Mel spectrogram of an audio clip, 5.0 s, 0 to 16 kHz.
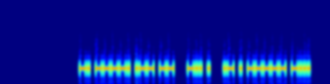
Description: Morse code, heard as a keyed tone, about 40 wpm, 700 Hz. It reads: N9WM DE AE0B
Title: USA Callsign DE Callsign - 4 Characters - 40wpm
